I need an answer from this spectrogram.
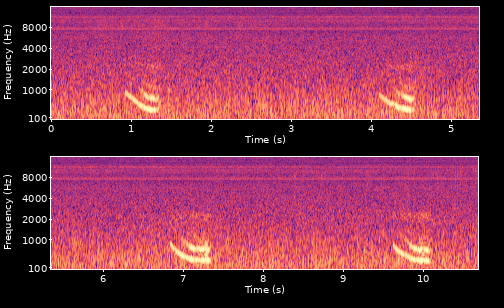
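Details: A cat asleep snores in varied tones, each breath a doubled whistle falling steeply in pitch, returning four times at roughly three-second intervals against a steady background hiss.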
